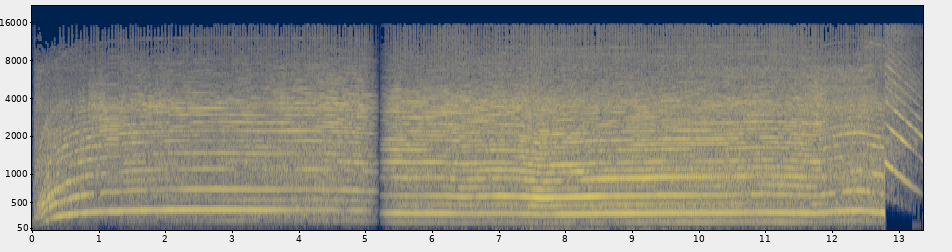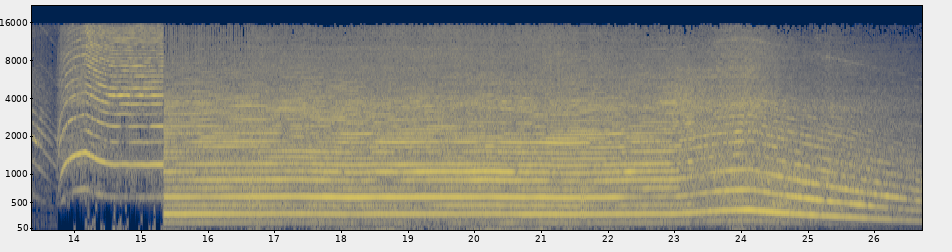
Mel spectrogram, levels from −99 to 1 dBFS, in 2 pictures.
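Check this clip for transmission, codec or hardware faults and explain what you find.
Two faults turn up: repeated frames, heard twice, and one burst of processor overload crackle.

Repeated frames: at 1.16 to 1.27 s the sound stutters as one 26.1 ms block plays four extra times, adding 104.5 ms. At 21.59 to 21.67 s the same block length repeats three extra times, adding 78.4 ms. A compressed frame was written or sent again, so the decoder replayed it.

Processor overload crackle: from 16.63 to 16.78 s a short burst of gritty crackle rides on the sound, then stops. The processor missed about five buffer deadlines in a row, and each missed buffer was skipped, leaving tiny hard-edged gaps. The spacing fits buffers of around 5 ms.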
